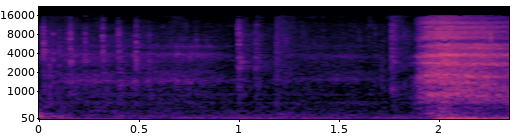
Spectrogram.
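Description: Someone types a message on a computer keyboard with quick, soft key clicks, quiet and without talk.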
